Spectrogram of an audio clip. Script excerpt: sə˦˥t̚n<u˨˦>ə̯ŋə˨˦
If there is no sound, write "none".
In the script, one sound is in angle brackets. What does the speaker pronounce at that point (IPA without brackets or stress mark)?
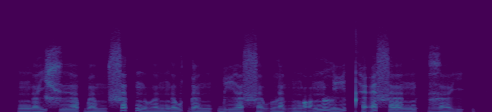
u˨˩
